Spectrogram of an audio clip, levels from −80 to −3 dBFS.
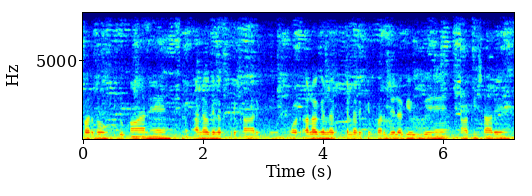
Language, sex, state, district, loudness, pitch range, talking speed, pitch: Hindi, female, Uttar Pradesh, Muzaffarnagar, -21 LUFS, 125-130 Hz, 150 wpm, 130 Hz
